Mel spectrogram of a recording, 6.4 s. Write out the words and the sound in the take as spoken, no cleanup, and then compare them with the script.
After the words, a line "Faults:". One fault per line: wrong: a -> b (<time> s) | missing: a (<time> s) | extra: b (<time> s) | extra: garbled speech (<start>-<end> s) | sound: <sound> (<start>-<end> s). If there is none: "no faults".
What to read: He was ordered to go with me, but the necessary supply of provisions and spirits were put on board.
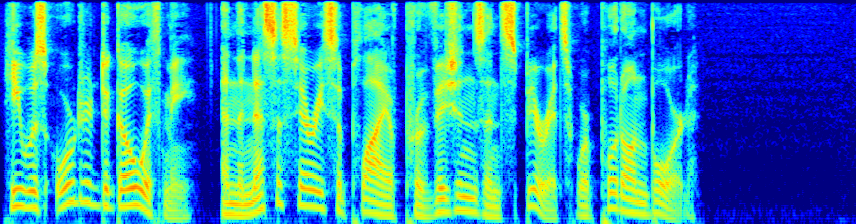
He was ordered to go with me, and the necessary supply of provisions and spirits were put on board.
Faults:
wrong: but -> and (1.6 s)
